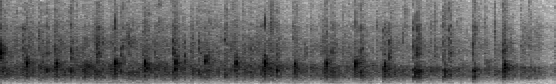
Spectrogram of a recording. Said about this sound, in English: So please, a round of applause to our team here.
